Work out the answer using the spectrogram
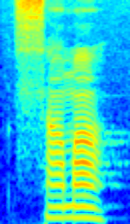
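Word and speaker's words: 様: Thì chúng ta có âm cưng của chữ dạng đọc là sama.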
